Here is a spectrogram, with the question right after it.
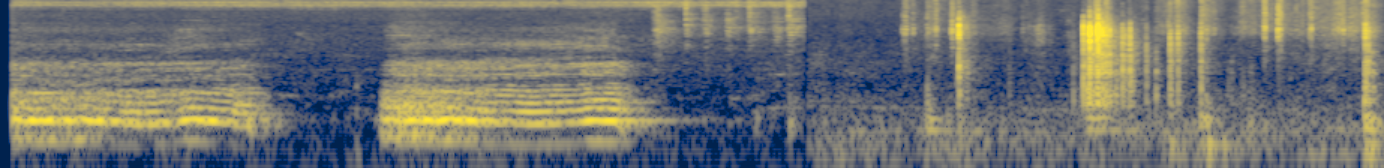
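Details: Dachshund indoors giving two long, low rumbling growls, each about two seconds, with a steady harmonic hum; after these, soft rustling and scattered clattering noises fill the room.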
